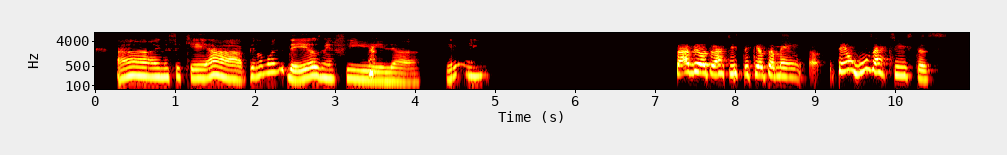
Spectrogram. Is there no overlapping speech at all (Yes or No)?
Yes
